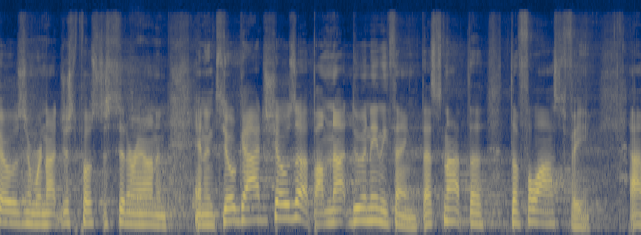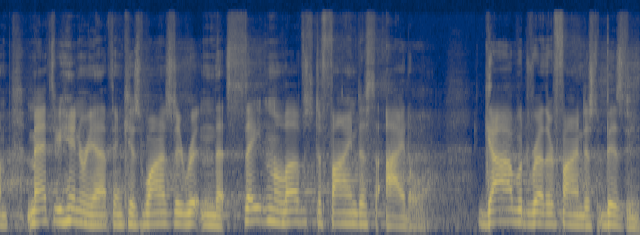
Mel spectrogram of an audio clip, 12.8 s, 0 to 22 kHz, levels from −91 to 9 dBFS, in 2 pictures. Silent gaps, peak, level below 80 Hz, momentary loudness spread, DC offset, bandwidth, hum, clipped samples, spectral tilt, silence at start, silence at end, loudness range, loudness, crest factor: none; 0 dBFS; -58 dBFS; 6 LU; under 0.1%; 19 kHz; none; under 0.1%; -5.5 dB/octave; 0 s; 0 s; 2 LU; -19 LUFS; 18 dB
